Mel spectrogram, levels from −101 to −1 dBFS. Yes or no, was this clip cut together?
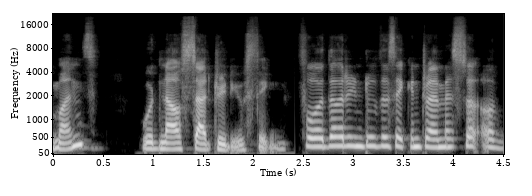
yes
